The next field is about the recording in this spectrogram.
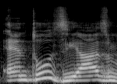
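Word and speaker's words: enthusiasm: इसको हम प्रोनाउंस करेंगे एंथुजियाज्म, ओके।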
